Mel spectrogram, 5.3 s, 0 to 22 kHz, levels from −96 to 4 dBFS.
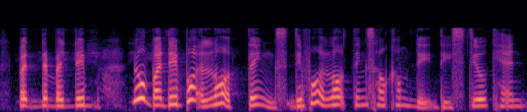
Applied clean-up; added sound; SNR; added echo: none; none; none; none.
